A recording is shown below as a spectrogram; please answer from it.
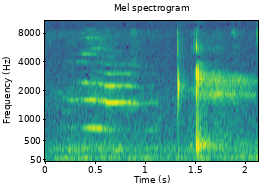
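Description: A kitten's faint, high-pitched meow, then two quick sharp clicks a little after a second in, the second followed by another short, faint meow.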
